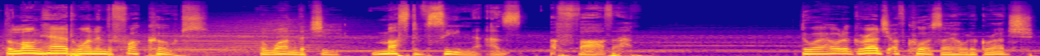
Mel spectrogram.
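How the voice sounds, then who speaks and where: A man playing a bitter, power-hungry immortal alien emperor in a dramatic audio drama monologue, brooding and grandiose, with deliberate theatrical pauses. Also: mid-range voice, darkish tone. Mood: bitter, scornful. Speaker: reader of an audio story.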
